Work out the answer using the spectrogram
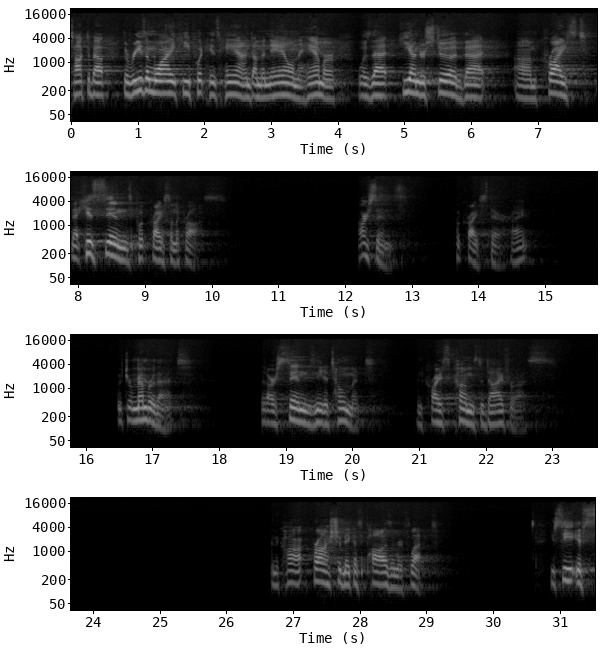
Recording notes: Live recording of CUI's Monday Chapel Band.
